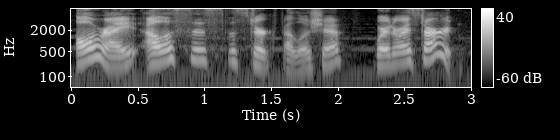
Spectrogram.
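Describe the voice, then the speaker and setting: Bright-voiced woman streaming a game. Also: a little high, sing-song, a little fast, faint music behind. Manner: chatty, informal, talking to viewers. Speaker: game livestreamer. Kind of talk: casual live gameplay commentary and chat.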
